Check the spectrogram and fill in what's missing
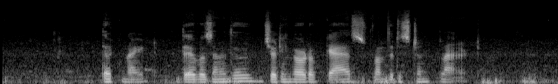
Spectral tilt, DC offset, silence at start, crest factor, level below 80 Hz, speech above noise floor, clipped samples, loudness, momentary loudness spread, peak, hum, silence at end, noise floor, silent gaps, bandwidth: -5 dB/octave; under 0.1%; 0.05 s; 22 dB; -46 dBFS; 22 dB; under 0.1%; -22 LUFS; 16 LU; -2 dBFS; none; 0.05 s; -44 dBFS; none; 13.5 kHz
